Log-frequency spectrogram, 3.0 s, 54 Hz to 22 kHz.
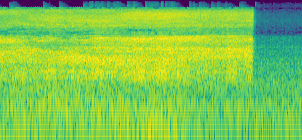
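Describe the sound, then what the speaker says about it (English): Air hissing loudly and steadily out of an overlanding vehicle's tire while airing down to about 18 psi before a gravel road, close up, then cutting off abruptly near the end. "Airing down to about 18 psi."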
